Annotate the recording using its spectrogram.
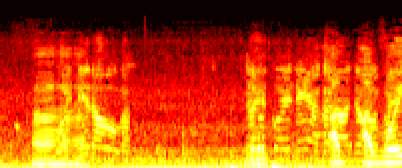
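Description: Men's voices in a phone conversation inside a car cabin, with a short pause in the middle, over a steady low hum from the car.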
